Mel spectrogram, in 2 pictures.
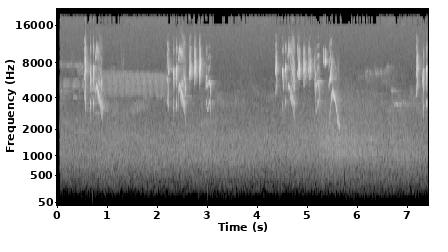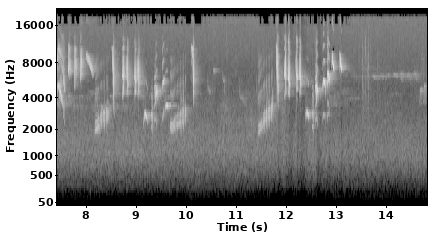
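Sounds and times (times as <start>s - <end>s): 
background hiss: 0.1s - 14.8s
Eurasian blackcap singing: 0.4s - 3.2s, 4.4s - 5.7s, 6.7s - 10.2s, 11.4s - 13.2s.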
